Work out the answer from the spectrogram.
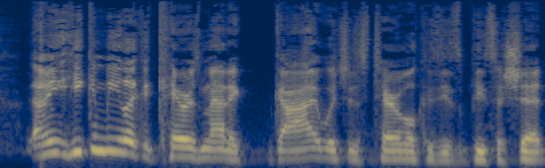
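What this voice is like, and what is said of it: Usual voice. Nothing is said of it.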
